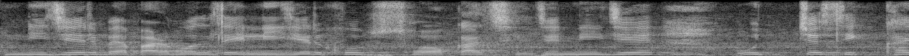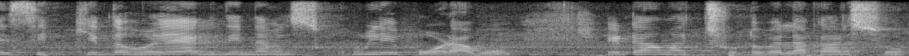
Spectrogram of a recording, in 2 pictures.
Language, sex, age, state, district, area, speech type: Bengali, female, 60+, West Bengal, Jhargram, rural, spontaneous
